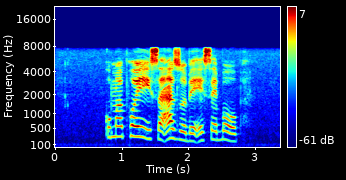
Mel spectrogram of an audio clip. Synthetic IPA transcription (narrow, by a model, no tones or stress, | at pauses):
k̬ʼumapʰojisaazɔɓɛɛsɛɓɔːpʰḁ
